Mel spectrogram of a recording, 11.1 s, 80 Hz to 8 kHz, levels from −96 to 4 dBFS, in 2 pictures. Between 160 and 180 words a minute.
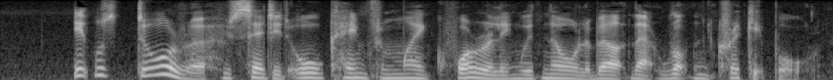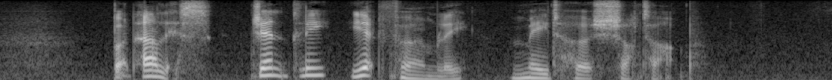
No: average, 145 wpm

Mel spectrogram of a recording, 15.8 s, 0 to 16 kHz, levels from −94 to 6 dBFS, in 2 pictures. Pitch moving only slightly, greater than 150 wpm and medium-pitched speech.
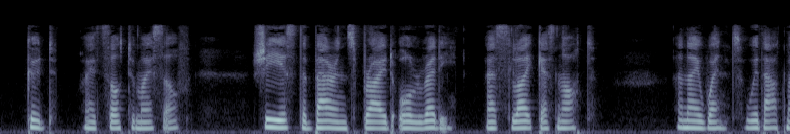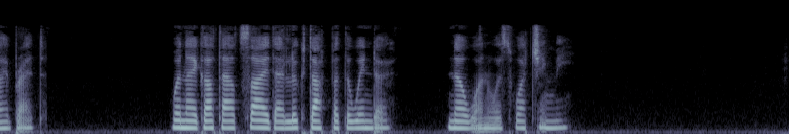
No: narrow, 1.0 semitones; slow, 135 wpm; medium, 180 Hz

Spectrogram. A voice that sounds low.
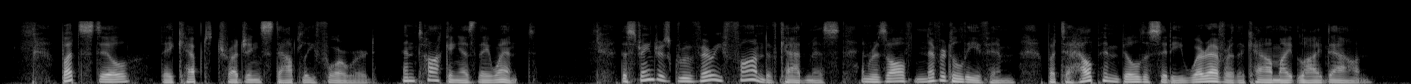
Yes: low, 105 Hz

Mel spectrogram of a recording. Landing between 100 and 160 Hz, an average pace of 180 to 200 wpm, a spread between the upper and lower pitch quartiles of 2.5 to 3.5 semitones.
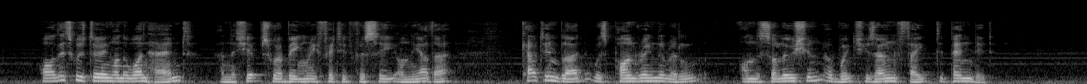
Yes: medium, 140 Hz; average, 190 wpm; average, 2.8 semitones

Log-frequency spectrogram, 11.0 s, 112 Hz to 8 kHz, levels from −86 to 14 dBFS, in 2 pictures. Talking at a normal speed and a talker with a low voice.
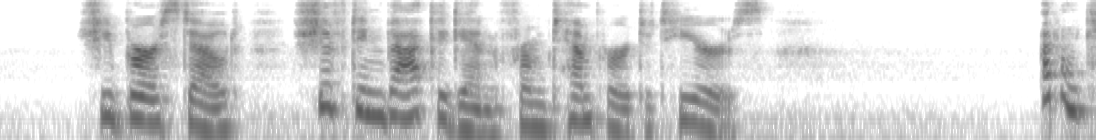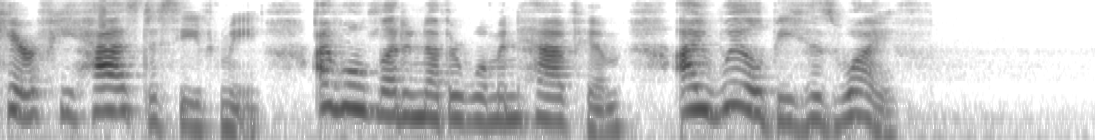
No: average, 165 wpm; high, 215 Hz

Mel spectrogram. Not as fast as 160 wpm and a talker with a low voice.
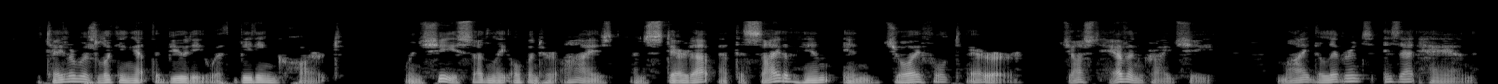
Yes: average, 145 wpm; very low, 95 Hz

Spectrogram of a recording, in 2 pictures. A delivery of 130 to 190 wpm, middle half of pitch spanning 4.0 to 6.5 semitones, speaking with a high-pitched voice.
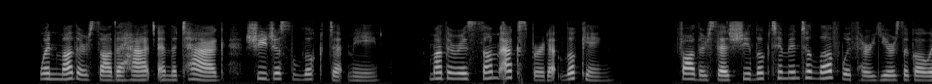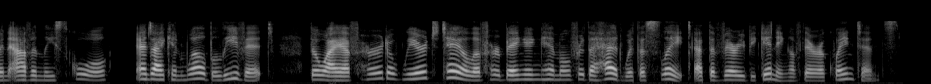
No: fast, 205 wpm; average, 4.4 semitones; high, 220 Hz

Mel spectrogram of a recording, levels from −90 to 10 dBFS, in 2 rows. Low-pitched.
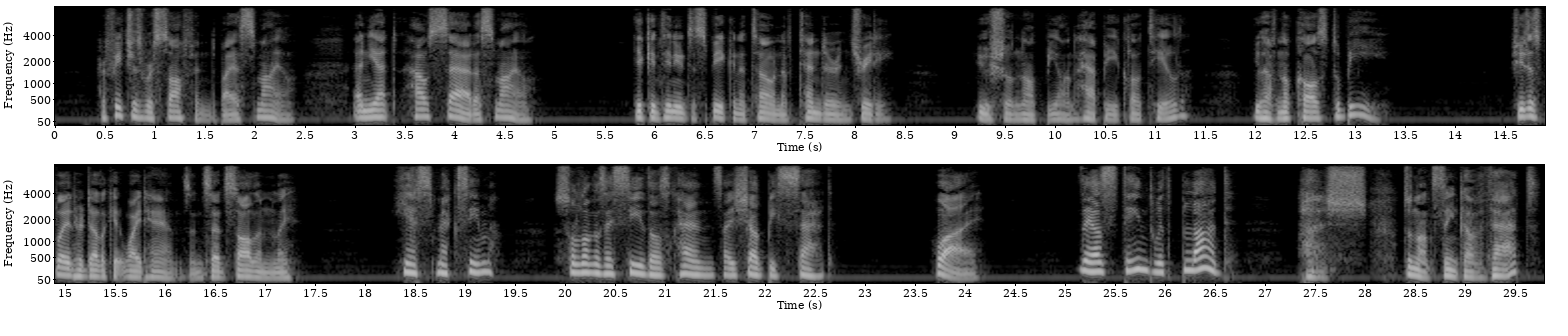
Yes: low, 115 Hz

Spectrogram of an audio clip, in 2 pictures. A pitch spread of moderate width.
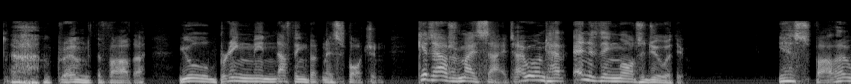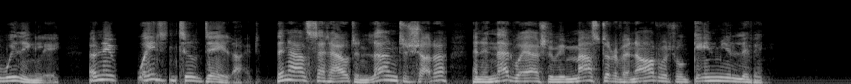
No: wide, 7.3 semitones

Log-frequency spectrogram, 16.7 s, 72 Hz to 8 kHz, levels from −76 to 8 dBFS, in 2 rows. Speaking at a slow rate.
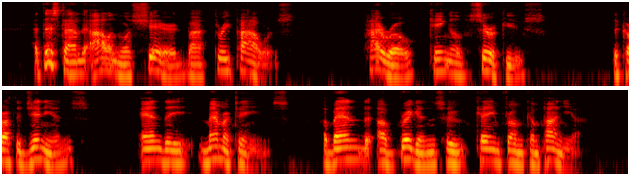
Yes: slow, 95 wpm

